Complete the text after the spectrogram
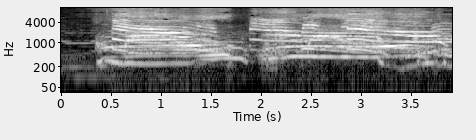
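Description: Neighbourhood cats meowing in two long, drawn-out cries, one right after the other, loud and nasal with a wavering, sliding pitch and no talking, as they turn up when the house doors are opened in the morning.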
